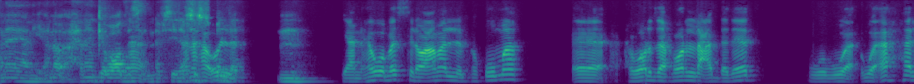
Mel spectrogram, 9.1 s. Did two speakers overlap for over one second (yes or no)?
yes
